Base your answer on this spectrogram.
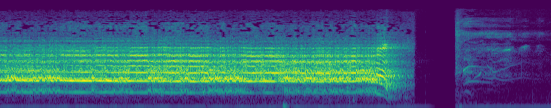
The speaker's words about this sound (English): Oh, by the way, you want to hear a good yell? I got a great one.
